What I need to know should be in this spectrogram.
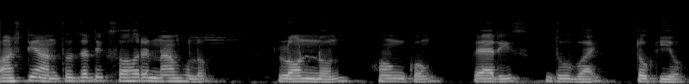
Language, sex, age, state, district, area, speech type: Bengali, male, 30-45, West Bengal, Bankura, urban, spontaneous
